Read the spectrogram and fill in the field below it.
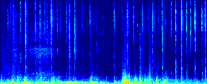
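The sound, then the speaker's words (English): Rapid, uneven clicking of keys on a computer keyboard, steady for several seconds, with bursts of quick taps and a faint low hum underneath; a woman typing out the first page of a written pitch as she reads it. “But she's actually typing.”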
